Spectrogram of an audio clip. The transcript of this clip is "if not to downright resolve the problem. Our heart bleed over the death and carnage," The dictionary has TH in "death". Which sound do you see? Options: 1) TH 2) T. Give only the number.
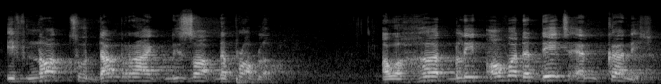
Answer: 2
